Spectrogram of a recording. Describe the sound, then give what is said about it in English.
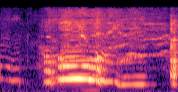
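A dog holding a microphone lets out a drawn-out, wavering whine-howl into it, bending in pitch for about a second, then gives one short, sharp yip after a brief pause. “What is it with us and dogs and microphones?”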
